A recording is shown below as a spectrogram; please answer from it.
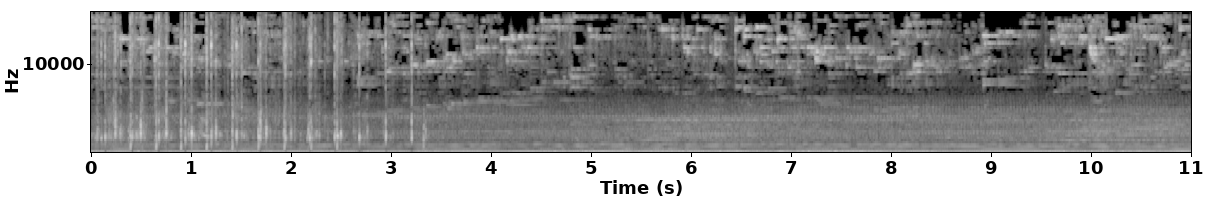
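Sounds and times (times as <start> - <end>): sustained low chord: 0.0 - 11.0.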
